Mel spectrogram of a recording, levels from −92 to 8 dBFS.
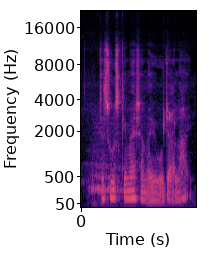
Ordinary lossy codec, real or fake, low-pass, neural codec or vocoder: none; real; none; none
